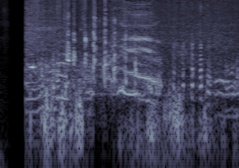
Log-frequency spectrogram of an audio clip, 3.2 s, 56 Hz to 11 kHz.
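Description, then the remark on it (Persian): A dense chorus of many chickens clucking and squawking together on a poultry farm of over 1,000 hens in a yard in Nili, Daykundi, central Afghanistan, continuous and fairly loud, with overlapping calls and a brief rooster-like crow rising out of the din. “بیشتر از 1000 مرغ را نگهداری می کند.”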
